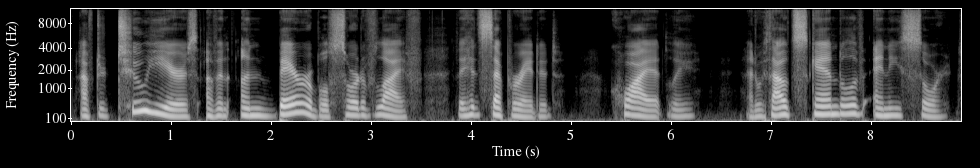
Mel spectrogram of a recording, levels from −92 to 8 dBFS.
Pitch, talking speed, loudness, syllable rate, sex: 175 Hz, 120 wpm, -19 LUFS, 4.2 syllables/s, female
